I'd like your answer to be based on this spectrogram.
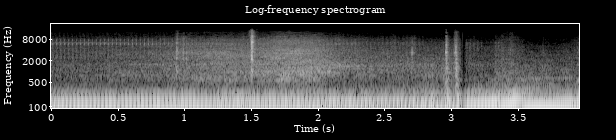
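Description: A turbocharged 350bhp Honda Civic EP3 accelerates hard, its engine droning loud and close from inside the cabin, with a brief shift-like break near the end before the revs climb again.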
